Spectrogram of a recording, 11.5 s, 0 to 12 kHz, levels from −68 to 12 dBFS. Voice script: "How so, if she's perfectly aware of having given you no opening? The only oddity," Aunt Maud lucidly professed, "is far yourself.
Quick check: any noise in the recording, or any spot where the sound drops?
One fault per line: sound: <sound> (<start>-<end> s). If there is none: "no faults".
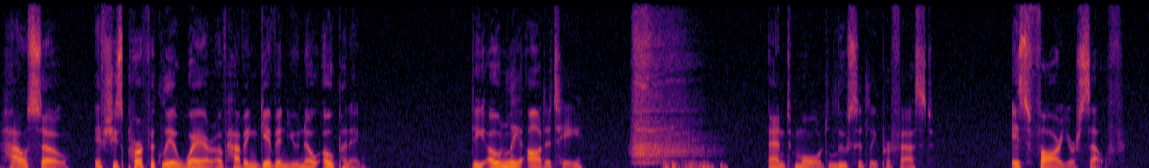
sound: sigh (6.3-7.3 s)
